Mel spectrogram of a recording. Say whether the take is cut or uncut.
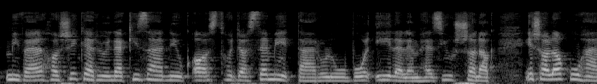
uncut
